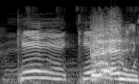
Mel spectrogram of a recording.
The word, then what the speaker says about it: Keanu: Keanu se pone. K-E-A-N-U. – Keanu Reeves. ¿Por qué es que suena la U? Suena U.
